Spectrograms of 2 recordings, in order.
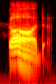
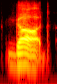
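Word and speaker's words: גד: And it's pronounced God. G-A-W-D. God.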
